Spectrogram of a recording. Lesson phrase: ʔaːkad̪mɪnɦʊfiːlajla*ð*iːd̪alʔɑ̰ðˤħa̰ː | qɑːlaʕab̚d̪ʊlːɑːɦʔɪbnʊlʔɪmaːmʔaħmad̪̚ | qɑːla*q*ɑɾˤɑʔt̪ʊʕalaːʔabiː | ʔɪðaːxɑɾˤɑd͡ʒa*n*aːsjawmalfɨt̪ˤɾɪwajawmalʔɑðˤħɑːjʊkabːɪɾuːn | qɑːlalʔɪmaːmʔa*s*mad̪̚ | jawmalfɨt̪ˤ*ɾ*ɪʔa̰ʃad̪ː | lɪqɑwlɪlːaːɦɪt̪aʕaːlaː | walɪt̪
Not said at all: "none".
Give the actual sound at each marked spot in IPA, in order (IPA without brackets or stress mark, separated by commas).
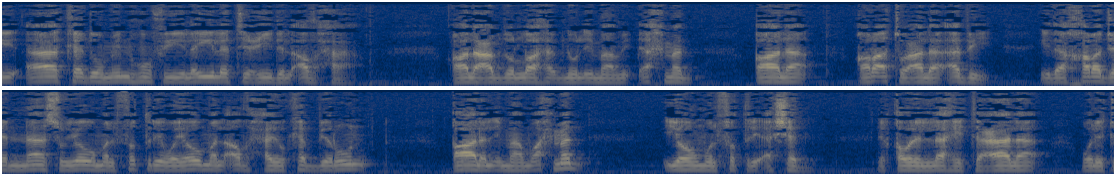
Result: ʕ, q, nː, ħ, ɾ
